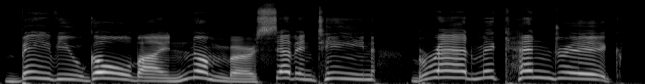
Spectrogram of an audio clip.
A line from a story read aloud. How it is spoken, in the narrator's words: boomed over the loudspeaker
